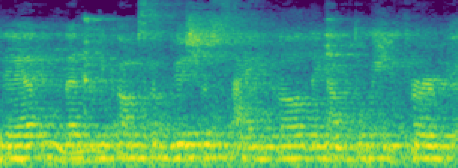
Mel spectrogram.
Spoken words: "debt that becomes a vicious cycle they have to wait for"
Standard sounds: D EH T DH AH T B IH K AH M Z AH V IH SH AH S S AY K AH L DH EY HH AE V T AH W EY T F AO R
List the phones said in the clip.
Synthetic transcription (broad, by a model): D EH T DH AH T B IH K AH M S AH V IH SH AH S S AY K AH L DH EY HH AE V T AH W EY T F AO R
